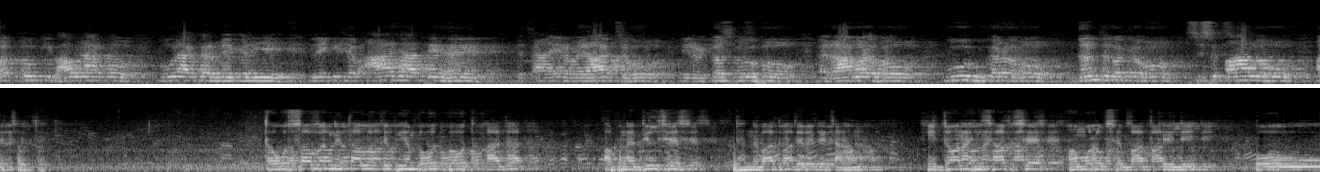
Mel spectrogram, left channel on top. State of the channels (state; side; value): different; both; correlation 0.00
